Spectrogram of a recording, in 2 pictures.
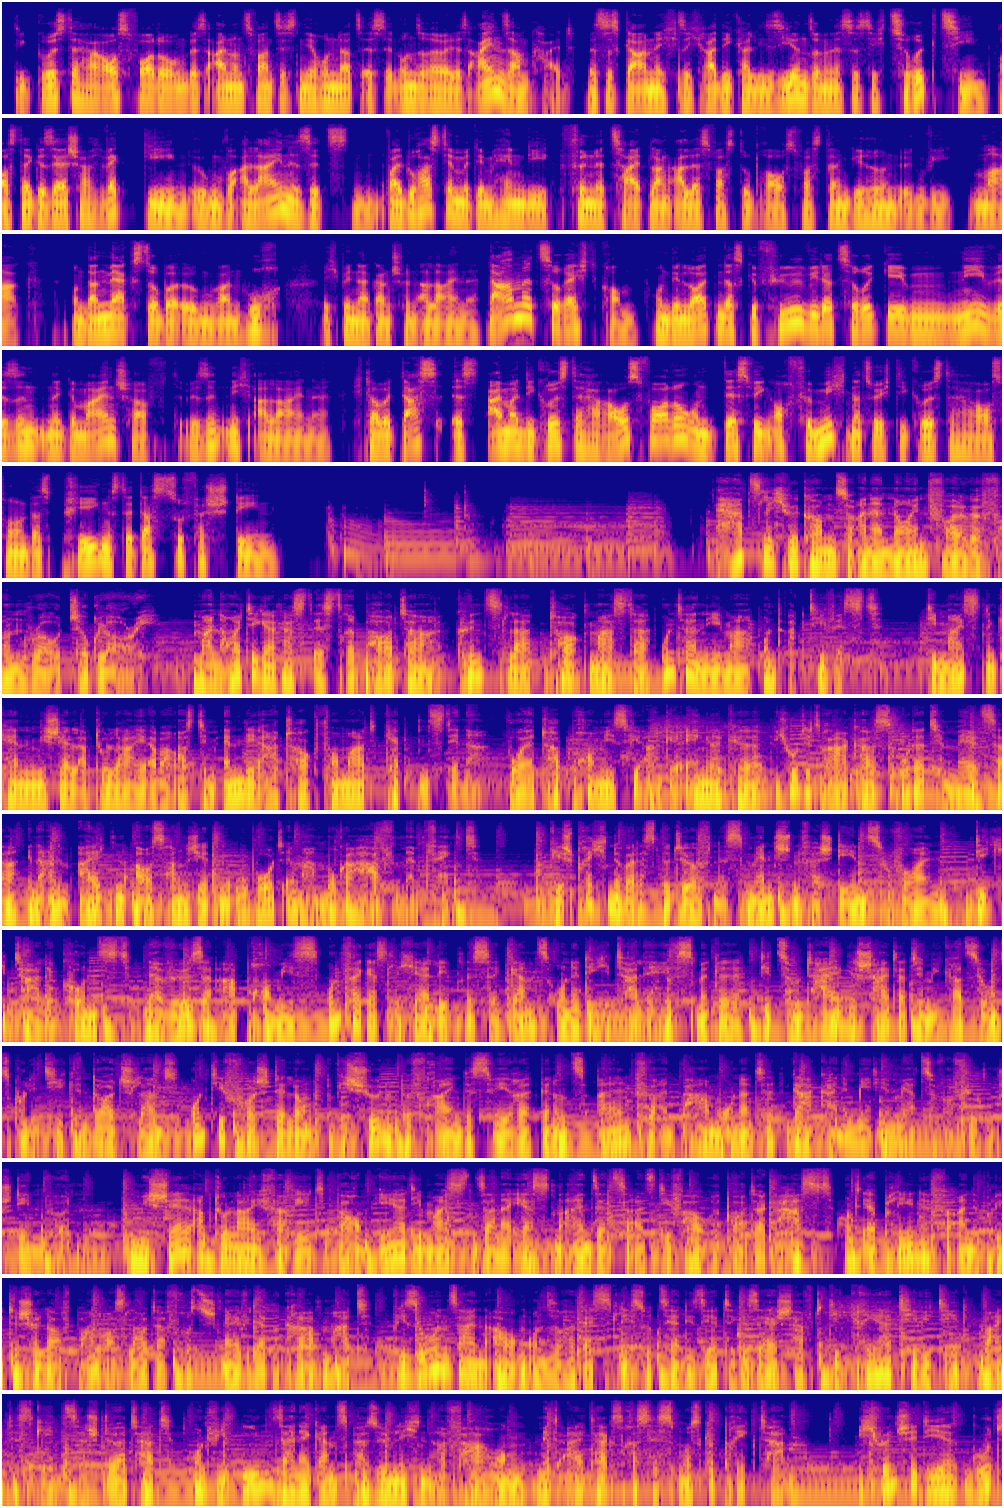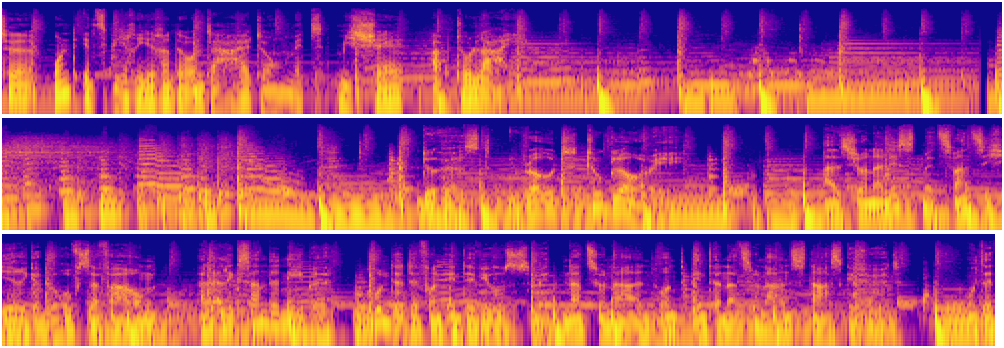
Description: Mein heutiger Gast ist Reporter, Künstler, Talkmaster, Unternehmer und Aktivist.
